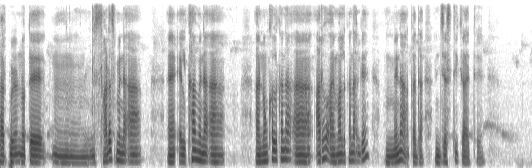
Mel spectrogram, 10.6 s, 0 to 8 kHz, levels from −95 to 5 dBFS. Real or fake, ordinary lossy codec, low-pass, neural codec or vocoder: fake; none; 7.2 kHz; vocoder, 22.05 kHz, 80 mel bands, WaveNeXt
